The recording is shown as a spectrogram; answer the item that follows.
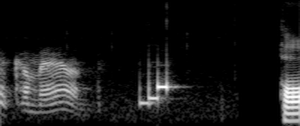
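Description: Kyocera DuraTR feature phone's Nuance voice-command app speaking a short voice prompt through the phone's small speaker, followed about a second in by a quick two-note rising beep that signals it is listening for a command.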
